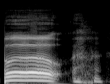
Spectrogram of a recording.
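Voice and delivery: jeering boo; mock boo. Real, not acted. Streamer booing the senator in the clip, jeering.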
